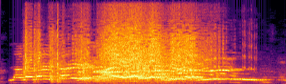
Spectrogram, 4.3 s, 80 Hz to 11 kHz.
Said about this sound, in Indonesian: tepuk 3 kali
